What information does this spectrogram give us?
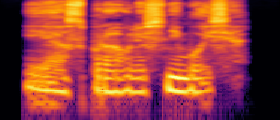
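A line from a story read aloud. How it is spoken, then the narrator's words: Hoarse, close. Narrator (Russian): хрипло сказал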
